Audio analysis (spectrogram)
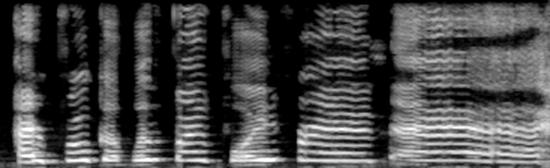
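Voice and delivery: slow, high-pitched mock wail; bawling breakdown. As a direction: sob out the confession, hammed-up. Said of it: "having my breakdown".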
